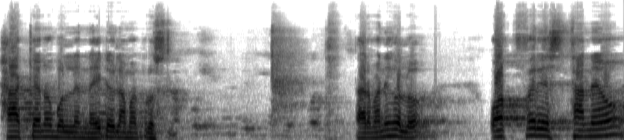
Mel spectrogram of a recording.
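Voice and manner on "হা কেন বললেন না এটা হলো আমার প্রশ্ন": ordinary delivery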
